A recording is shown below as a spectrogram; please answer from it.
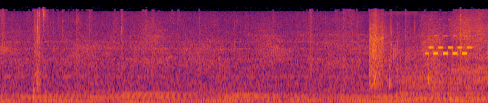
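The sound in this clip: A telephone rings during a call placed to a friend, a steady tonal ring holding throughout with no talk over it.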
